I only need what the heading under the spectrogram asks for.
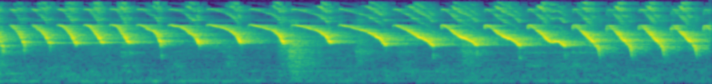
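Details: Lively canary song played as a lure for young canaries: a steady series of sharp downward-sweeping high chirps, roughly two per second, with a low hum underneath.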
